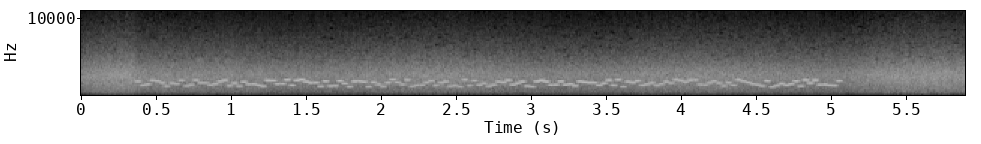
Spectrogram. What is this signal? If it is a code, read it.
Multi-tone FSK (Olivia or MFSK type), about 1000 Hz wide, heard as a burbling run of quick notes, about 31.25 baud, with radio static.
